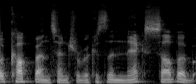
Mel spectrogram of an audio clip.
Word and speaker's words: Cockburn: Yeah, it is actually pronounced Coburn.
